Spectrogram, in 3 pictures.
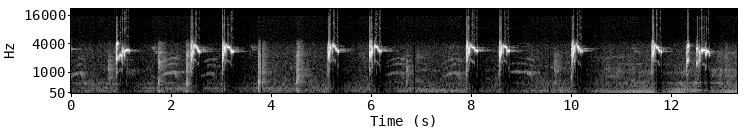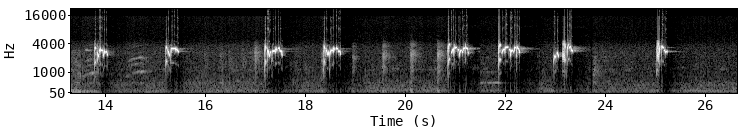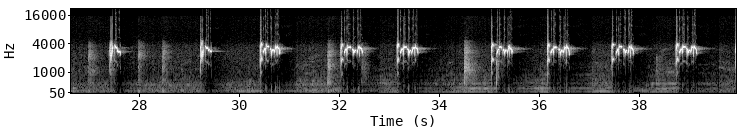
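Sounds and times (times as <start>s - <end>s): bulbul short sharp calls: 0.8s - 3.8s, 5.1s - 6.7s, 7.6s - 9.1s, 9.9s - 10.6s, 11.2s - 14.2s, 15.2s - 15.6s, 17.0s - 18.9s, 20.8s - 23.6s, 25.0s - 25.5s, 27.4s - 28.2s, 29.2s - 29.7s, 30.4s - 31.1s, 31.9s - 33.9s, 34.6s - 39.4s.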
